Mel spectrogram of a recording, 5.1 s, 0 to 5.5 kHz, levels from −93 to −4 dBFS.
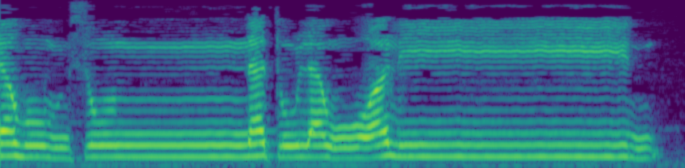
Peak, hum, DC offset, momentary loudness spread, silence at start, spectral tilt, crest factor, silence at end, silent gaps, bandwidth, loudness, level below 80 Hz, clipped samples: -6 dBFS; none; under 0.1%; 6 LU; 0 s; -9 dB/octave; 16 dB; 0.2 s; none; 5.4 kHz; -23 LUFS; -54 dBFS; under 0.1%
